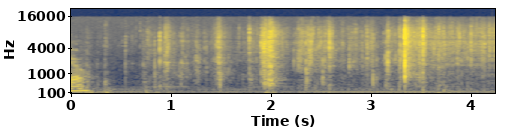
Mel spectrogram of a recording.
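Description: Clear plastic wrapper on a pack of paper crinkling as it is torn open and pulled off by hand: a run of sharp, uneven crackles, with the loudest snap about three seconds in.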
